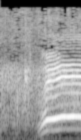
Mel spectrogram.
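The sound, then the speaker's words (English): A church audience claps together in praise to the Lord, a steady wash of applause, then a loud sustained tone swells up and holds, rising above the clapping. “Give the Lord a big hand clap of praise if you believe it with all your heart.”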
